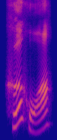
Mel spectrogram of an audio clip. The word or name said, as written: 合伙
